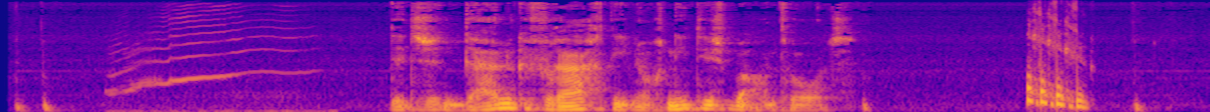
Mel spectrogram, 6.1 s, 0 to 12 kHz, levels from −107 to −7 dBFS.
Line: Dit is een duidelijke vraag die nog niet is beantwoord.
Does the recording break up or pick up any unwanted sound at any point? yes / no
yes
